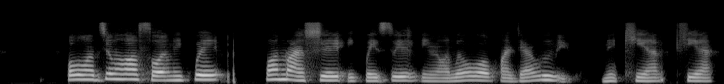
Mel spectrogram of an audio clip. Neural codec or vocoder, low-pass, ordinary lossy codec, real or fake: codec, 16 kHz, 0.5 kbps, FreqCodec, larger model; 7.2 kHz; none; fake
